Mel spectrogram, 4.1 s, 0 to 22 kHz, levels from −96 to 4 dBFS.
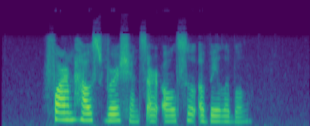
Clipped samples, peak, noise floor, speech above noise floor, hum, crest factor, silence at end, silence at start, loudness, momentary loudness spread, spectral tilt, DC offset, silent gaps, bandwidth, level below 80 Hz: under 0.1%; -2 dBFS; -63 dBFS; 43 dB; none; 20 dB; 0.85 s; 0.6 s; -20 LUFS; 15 LU; -4.5 dB/octave; under 0.1%; none; 7.8 kHz; -62 dBFS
